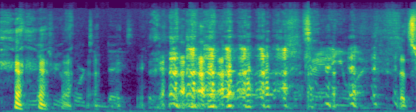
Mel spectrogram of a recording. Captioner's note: laughing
